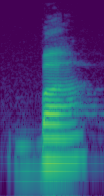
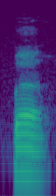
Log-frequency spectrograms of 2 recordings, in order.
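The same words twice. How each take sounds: First: The vowel is said with the mouth wide open. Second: The vowel is said with the mouth barely open. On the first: The speaker calls it right. "Cara baca A, Ba" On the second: The speaker calls it wrong. "mulutnya nggak kebuka"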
